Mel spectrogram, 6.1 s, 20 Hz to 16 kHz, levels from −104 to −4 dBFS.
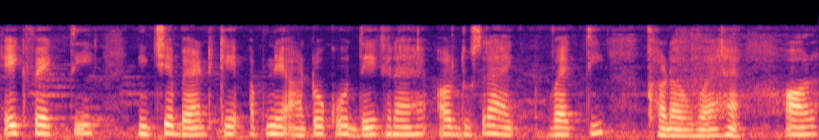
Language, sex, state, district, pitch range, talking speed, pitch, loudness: Hindi, female, Chhattisgarh, Raipur, 175-200 Hz, 185 wpm, 190 Hz, -18 LUFS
